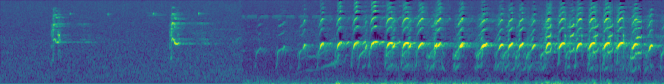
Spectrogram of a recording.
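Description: Campo Flicker: two brief sharp notes, then a fast, loud run of harsh, ringing calls repeated about three times a second, possibly more than one bird.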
